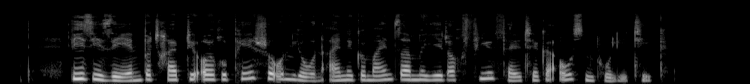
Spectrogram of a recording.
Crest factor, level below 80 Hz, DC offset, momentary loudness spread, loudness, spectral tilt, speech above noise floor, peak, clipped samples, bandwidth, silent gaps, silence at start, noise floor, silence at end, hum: 18 dB; -78 dBFS; under 0.1%; 11 LU; -25 LUFS; -6 dB/octave; 57 dB; -8 dBFS; under 0.1%; 11.5 kHz; none; 0.7 s; -82 dBFS; 1 s; none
